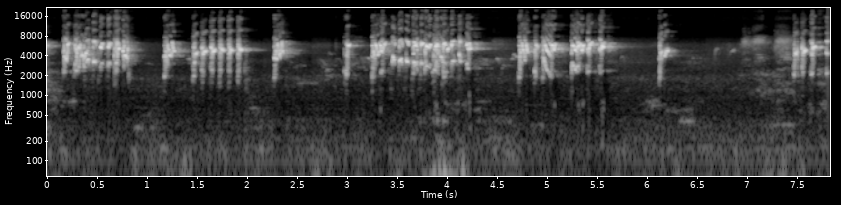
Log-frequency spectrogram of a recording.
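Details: Lovebirds chirping and singing: rapid clusters of high, sharp chirps and chattering trills in short bursts about a second long, separated by brief silences.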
